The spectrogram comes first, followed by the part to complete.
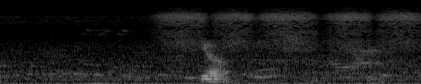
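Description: A board duster wiping a chalkboard in quick back-and-forth strokes, about two a second, starting about a second and a half in.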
